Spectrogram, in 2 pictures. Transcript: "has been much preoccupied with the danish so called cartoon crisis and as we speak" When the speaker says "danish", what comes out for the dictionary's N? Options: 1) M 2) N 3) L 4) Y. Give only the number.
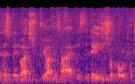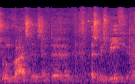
3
